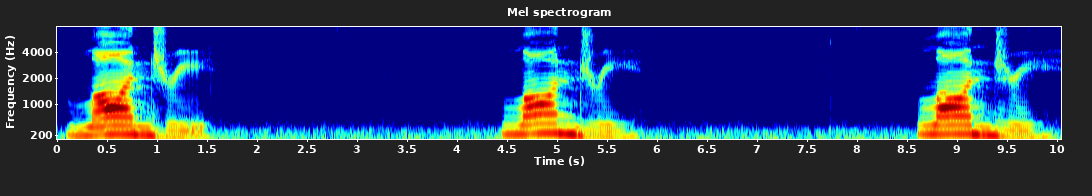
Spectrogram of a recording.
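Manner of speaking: laundry, with a clear L; teacher repeating laundry; modelled L word. Shown as a demonstration. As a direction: say laundry slowly. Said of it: "Practice with me".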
